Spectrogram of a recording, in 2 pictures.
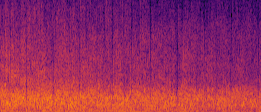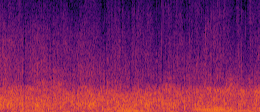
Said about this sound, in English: what we'd like to do now is first thank our panelists by show of applause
